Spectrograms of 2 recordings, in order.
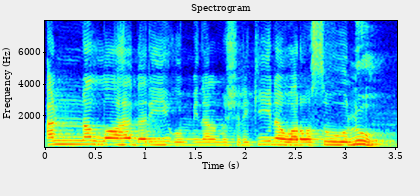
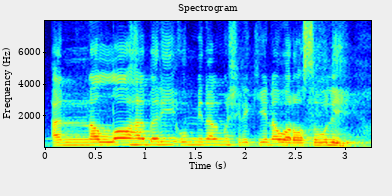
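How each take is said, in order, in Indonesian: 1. Kata terakhir berakhir dengan vokal 'u'. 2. Kata terakhir berakhir dengan vokal 'i'. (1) "pakai dhammah" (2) "kalau kita baca rasulih"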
